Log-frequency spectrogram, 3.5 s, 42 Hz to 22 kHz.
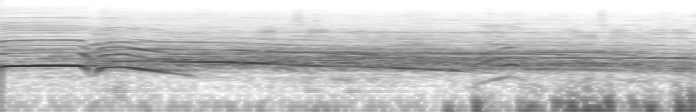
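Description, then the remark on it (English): A crowd at a live bluegrass show broadcast on 89.5 KQAL's Boats and Bluegrass howls together like wolves, a loud overlapping chorus of long, wavering cries that slide down in pitch and blur into a sustained, siren-like wail lasting several seconds. “Can you guys howl like a wolf?”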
